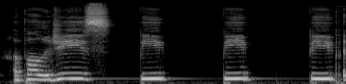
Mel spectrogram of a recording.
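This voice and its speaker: A woman puts on a character voice that sounds robotic. Her pitch sits high. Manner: polite, formal.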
